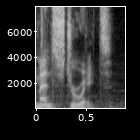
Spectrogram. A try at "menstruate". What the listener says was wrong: Menstruate? Okay, because you're saying mensurate, and it's like kind of a little.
